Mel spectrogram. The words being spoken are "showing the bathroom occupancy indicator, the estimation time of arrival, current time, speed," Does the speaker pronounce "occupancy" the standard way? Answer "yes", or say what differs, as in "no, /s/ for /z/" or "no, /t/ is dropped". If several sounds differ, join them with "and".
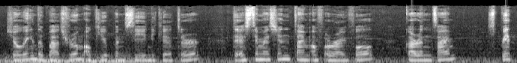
yes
